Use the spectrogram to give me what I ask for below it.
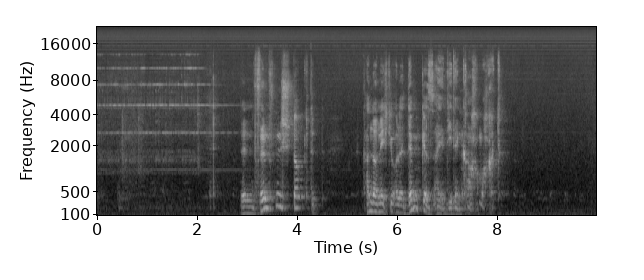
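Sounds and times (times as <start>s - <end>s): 
electric doorbell ringing: 0.0s - 4.6s
speech: 2.9s - 4.5s, 5.4s - 8.2s.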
